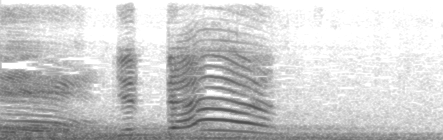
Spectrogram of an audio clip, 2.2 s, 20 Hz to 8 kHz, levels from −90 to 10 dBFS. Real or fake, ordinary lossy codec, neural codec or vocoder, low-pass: real; none; none; none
